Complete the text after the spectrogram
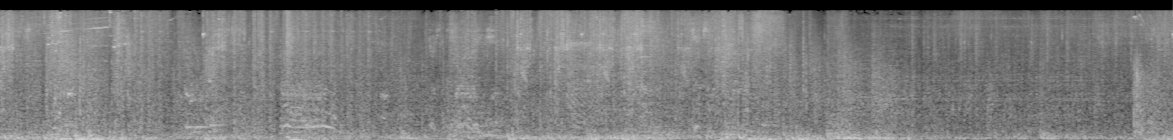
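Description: Gunshots fire rapidly in bursts.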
